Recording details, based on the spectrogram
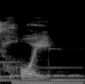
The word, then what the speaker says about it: Hoi: By the way, Mega Man, you pronounced it wrong. It's Hoi. – Hoi. – Yeah, Hoi like Temmie from Undertale.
